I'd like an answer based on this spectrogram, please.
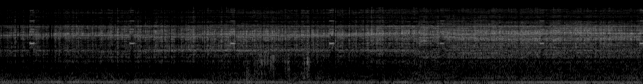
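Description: GQ GMC-320 Plus Geiger counter giving a rapid, dense crackle of clicks that grows denser and louder as it is held against a cat treated with radioactive iodine (I-131). The count climbs past 40,000 counts per minute, a very high radiation reading.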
